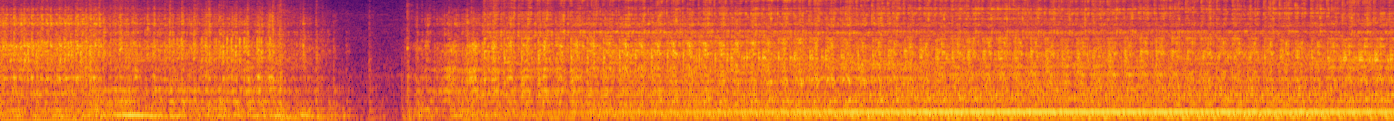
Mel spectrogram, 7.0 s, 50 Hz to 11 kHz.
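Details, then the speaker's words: Prowler 55 lb thrust trolling motor that has been losing power, won't run in reverse and has a dinged prop: a harsh, gritty whir with a rising whine; noisy running motor, cause unclear. "um the the props a little got some dings in it but that's not what concerns me it's the noise this thing's making listen to this"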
